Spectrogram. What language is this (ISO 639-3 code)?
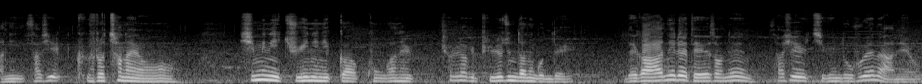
kor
